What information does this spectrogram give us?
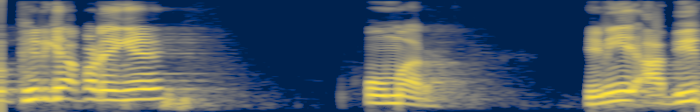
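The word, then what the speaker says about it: عمر: और अगर वाव नहीं लगा हुआ आखिर में तो फिर क्या पढ़ेंगे? उमर।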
